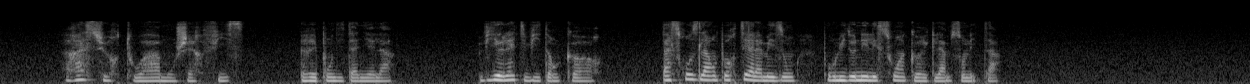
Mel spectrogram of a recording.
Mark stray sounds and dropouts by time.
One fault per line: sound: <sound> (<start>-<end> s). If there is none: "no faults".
no faults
